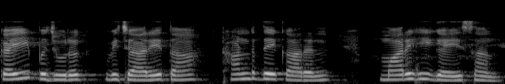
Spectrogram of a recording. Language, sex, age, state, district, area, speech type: Punjabi, female, 30-45, Punjab, Fazilka, rural, spontaneous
